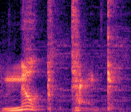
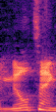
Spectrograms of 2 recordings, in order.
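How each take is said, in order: First: An extra k sound splits the name in two. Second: The name flows smoothly with no extra k. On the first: The speaker calls it wrong. "You're like choking on something when you say that" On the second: The speaker calls it right. "just like rolls off the tongue better"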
